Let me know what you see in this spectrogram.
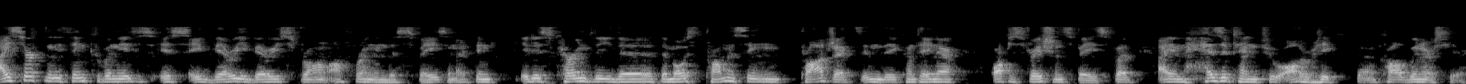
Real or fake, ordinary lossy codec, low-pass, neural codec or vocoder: real; MP3, 24 kbps; 7.2 kHz; none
